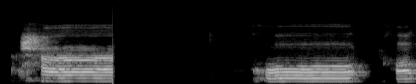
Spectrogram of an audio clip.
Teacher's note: हा आवाज बिल्कुल क्लियर होनी चाहिए और इसमें थोड़ा सा स्ट्रेस भी होगा। खो क्योंकि सब्सक्रिप्ट में लिखा हुआ है इसको हम मोटा करके पढ़ेंगे।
